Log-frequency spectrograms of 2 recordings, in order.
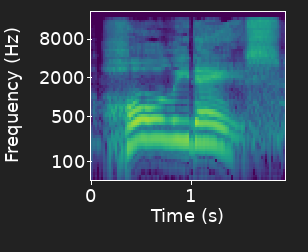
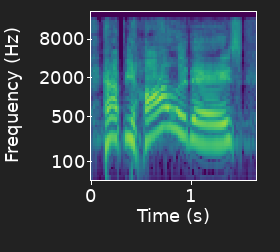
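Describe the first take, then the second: First: "holy days" stretched slowly into two words; stress on holy days. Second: Said in the usual way. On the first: Shown as a demonstration. Preacher correcting someone's happy holidays, drawn-out "holy days". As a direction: answer with a long, weighty "holy days". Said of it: "the genesis of that word is holy days". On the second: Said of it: "next time someone says".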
